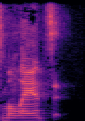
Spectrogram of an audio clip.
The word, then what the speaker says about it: Melancon: Mark Melancon, you know, a three-time Melancon, Greg. Let's know our new squad. – What was that? – It's Melancon.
